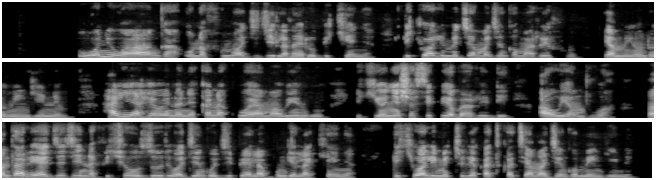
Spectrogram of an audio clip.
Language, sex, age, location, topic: Swahili, female, 18-24, Nairobi, government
